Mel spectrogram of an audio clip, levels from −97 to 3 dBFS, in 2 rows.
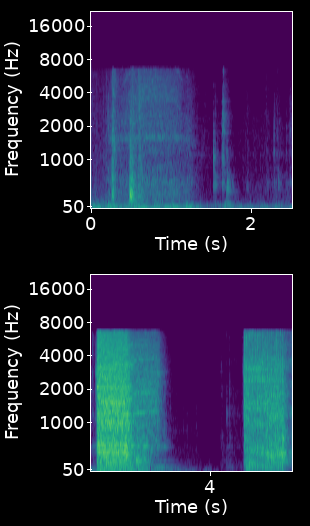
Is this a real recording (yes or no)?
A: yes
